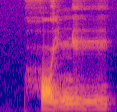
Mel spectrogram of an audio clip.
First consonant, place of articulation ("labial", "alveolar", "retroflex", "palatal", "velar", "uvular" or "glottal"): glottal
